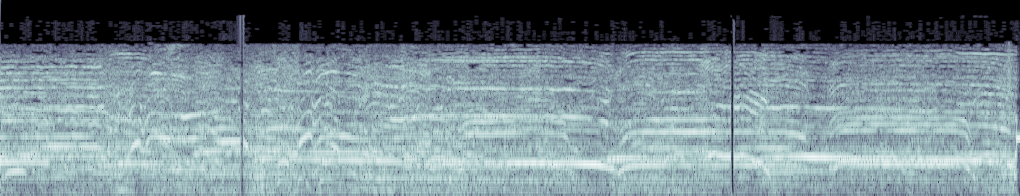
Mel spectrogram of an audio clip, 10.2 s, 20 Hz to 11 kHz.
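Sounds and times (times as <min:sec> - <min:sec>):
large crowd booing at a rally: 0:00.0 - 0:10.1.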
